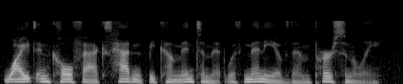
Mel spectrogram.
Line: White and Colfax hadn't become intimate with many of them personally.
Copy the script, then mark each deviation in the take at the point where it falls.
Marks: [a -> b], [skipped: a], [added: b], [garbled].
White and Colfax hadn't become intimate with many of them personally.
